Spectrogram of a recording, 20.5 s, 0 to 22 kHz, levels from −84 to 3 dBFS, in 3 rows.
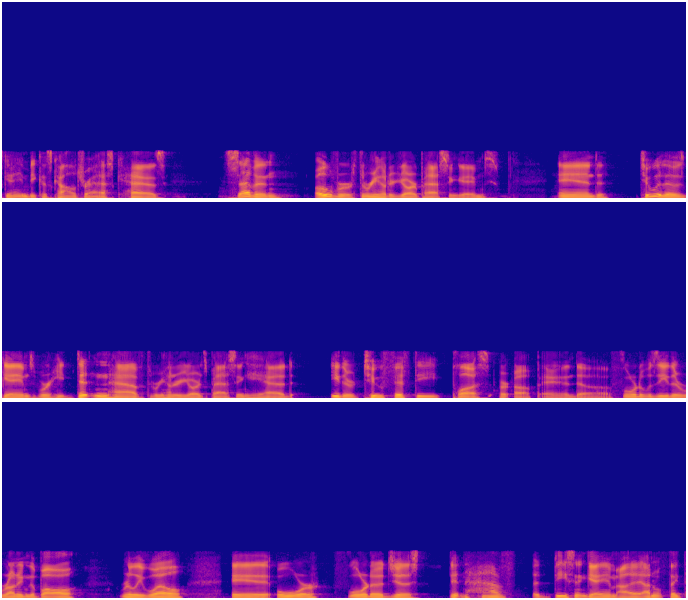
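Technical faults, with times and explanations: No technical faults can be heard anywhere in the speech recording. Nothing in the sound calls for a time or an explanation.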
